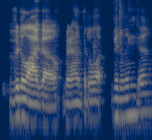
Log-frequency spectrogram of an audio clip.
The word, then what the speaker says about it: vitiligo: I think that he had gotten plastic surgery because as he was growing older, besides vitiligo, how do you say?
